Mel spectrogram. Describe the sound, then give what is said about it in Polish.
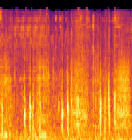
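Hooves of a messenger's horse being urged on: a quick, uneven run of clopping hoofbeats lasting about two seconds, sharp knocks over a soft rushing background. “Goniec popędził konia. Czas naglił.”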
